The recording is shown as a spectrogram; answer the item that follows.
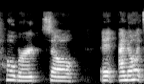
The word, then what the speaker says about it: Hobart: Um and um it's it's pronounced Hbert, so it I know it sounds like it's would be Hobart, but I'd have to correct that or the Brickies would not be happy with me.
